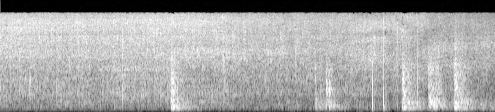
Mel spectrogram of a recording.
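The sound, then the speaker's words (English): Loud, steady sizzling of octopus or squid searing in a hot pan, a dense continuous hiss with a few sharper crackles and pops near the end. “Best way to braise an octopus or squid, unless you want it to just have a really subtle flavor, is to really sear it.”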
